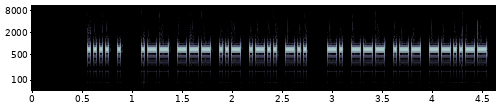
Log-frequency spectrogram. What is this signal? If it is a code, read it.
Morse code, heard as a keyed tone, about 37 wpm, 700 Hz. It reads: HE WOULD NOW,
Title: Sentences from Top 1000 Words - Review Part 5 - 40wpm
